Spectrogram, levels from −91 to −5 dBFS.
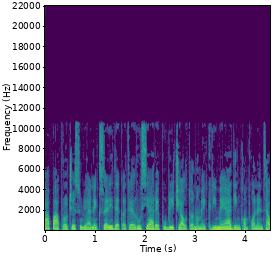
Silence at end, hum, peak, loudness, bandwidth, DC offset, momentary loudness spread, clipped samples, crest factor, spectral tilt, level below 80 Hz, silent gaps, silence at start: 0 s; none; -8 dBFS; -22 LUFS; 11 kHz; under 0.1%; 5 LU; under 0.1%; 14 dB; -6.5 dB/octave; -60 dBFS; none; 0 s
